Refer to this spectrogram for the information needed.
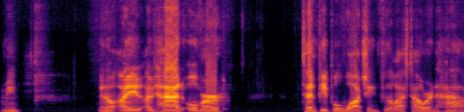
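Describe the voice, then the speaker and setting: Loud and bright with a sharp tone, a man talks at a medium pitch and a fairly slow pace, with monotone, flat intonation and long, frequent pauses. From New Brunswick, Canada. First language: French. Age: 40s. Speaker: homesteading YouTuber. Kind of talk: livestream chat. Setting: home computer room. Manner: speaks loudly to reach mic; hesitant, stumbles over words.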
